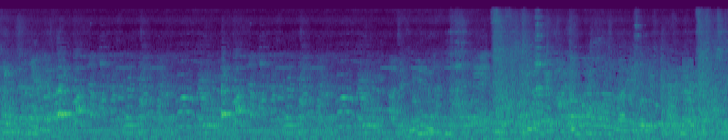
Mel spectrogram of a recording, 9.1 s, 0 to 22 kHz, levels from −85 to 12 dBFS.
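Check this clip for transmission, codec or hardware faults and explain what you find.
One transmission fault. From 2.77 to 4.76 s, a stream segment repeated: the player queued the same segment twice, so two seconds of sound replay after a small blip. A whole stretch recurring, rather than a short looping fragment, marks it apart from buffer stutter.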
